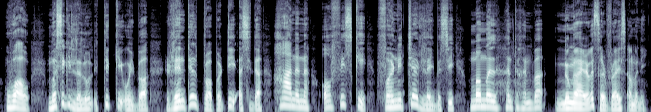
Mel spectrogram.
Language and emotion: Manipuri, surprised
